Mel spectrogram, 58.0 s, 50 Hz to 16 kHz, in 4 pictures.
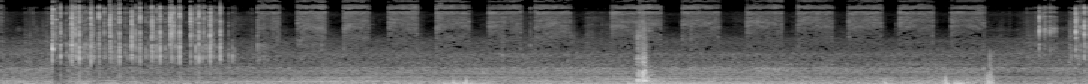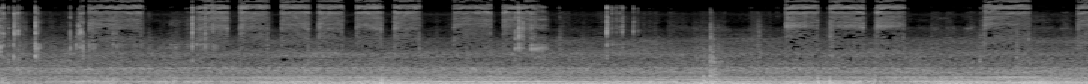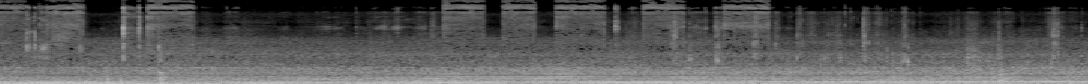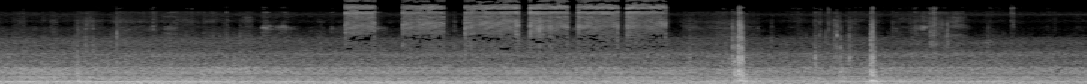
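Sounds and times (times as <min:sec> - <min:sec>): low engine hum: 0:00.0 - 0:58.0
spray paint can hissing: 0:00.7 - 0:13.2, 0:15.5 - 0:16.5, 0:17.1 - 0:21.8, 0:25.0 - 0:26.6, 0:27.6 - 0:31.6, 0:34.8 - 0:39.3, 0:48.1 - 0:52.4.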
